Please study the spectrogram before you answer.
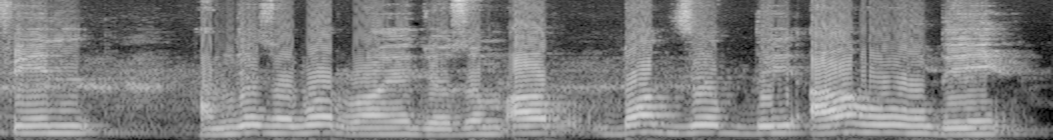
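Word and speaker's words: أرض: হামজা জবর রয়ে জজম আর, দদ জেদি আরদি। এখানে যখন থামবো উচ্চারণটা হবে আরদ।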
